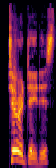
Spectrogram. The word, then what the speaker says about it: Tiridates: Because of this god king, Tiridates, actually, the correct Parthian pronunciation, as opposed to the Persianization that I've been using. Tiridates, the king of Parthia, paid visit to Nero.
